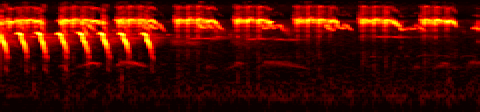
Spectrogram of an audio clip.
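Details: Nestling Great myna crying to be fed by its mother: a quick string of loud falling whistled chirps, then repeated high, wavering squeaky cries roughly twice a second.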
